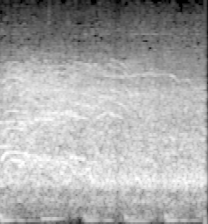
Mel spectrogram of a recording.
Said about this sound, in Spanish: Lo primero que ves cuando ves algo es una plaza llena de gente que te grita como si te conociera.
